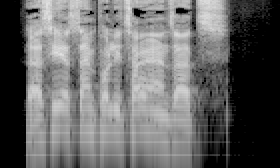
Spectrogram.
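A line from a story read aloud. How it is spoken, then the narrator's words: Policeman calling across street. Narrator (German): rief ihm der Polizist von der anderen Straßenseite aus zu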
